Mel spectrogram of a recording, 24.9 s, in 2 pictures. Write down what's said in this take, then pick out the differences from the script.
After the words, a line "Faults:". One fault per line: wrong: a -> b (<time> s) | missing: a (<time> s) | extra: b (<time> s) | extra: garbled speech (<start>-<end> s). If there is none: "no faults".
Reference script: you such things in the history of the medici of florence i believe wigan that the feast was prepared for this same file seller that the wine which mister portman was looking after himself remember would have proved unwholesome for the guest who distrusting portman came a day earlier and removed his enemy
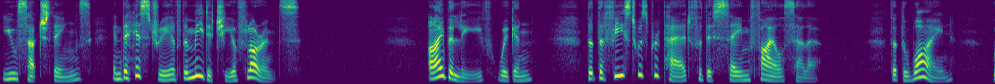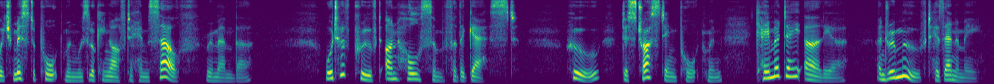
you such things in the history of the medici of florence i believe wigan that the feast was prepared for this same file seller that the wine which mister portman was looking after himself remember would have proved unwholesome for the guest who distrusting portman came a day earlier and removed his enemy
Faults:
no faults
